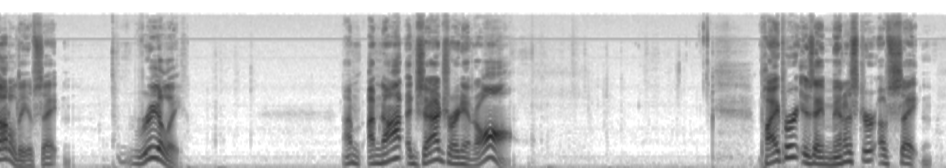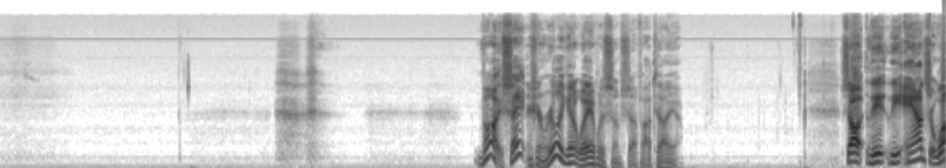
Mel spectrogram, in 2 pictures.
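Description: An elderly man speaks calmly and closely into a microphone, with pauses.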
